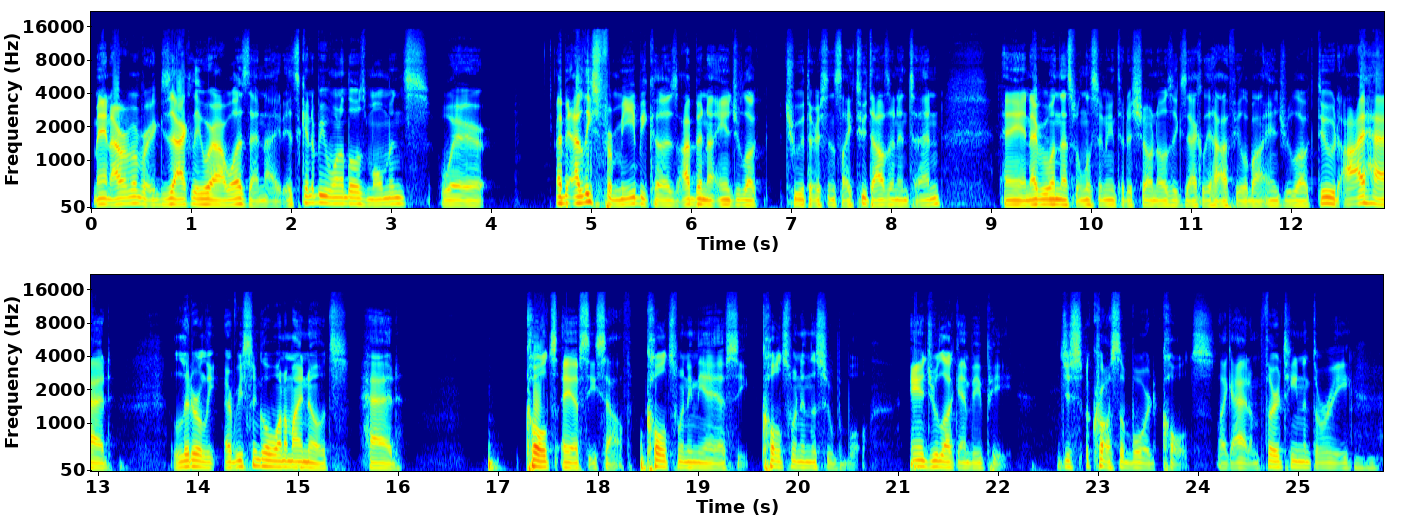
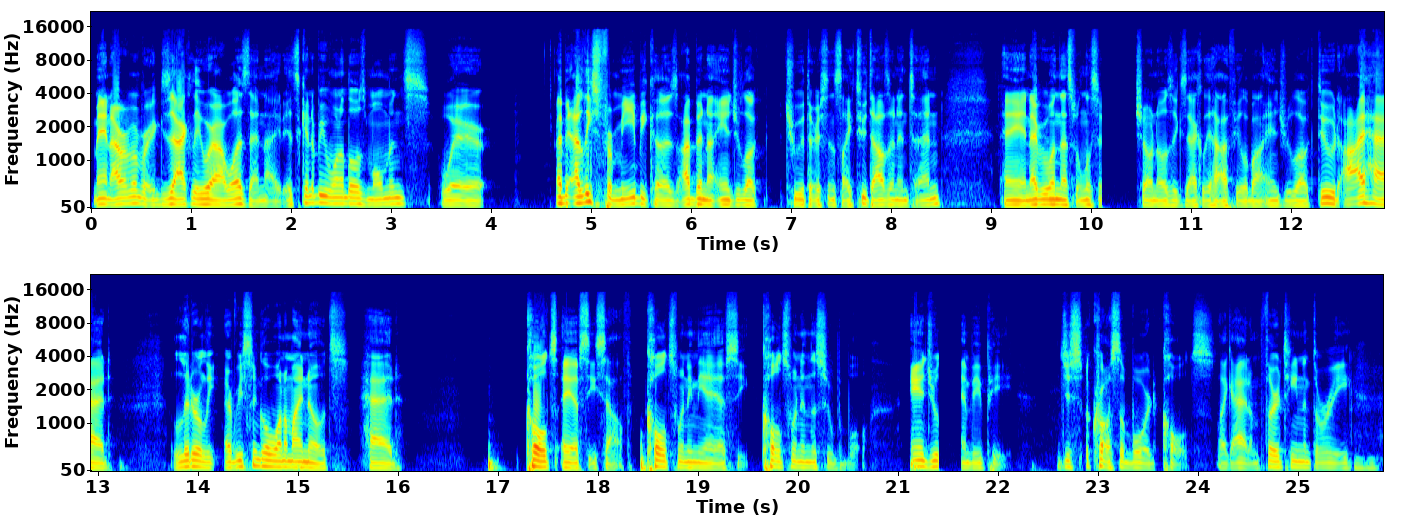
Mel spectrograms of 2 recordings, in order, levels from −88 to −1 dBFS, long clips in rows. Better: first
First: none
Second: audio cutting out; at 10 s and at 21 s

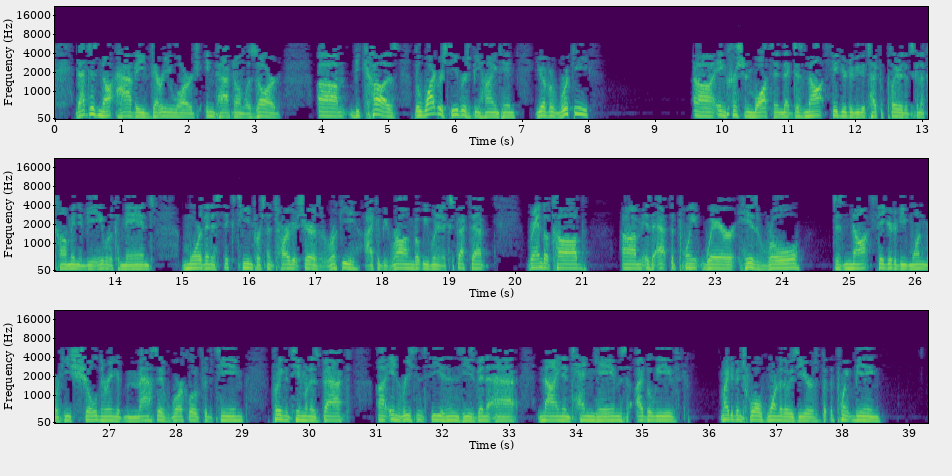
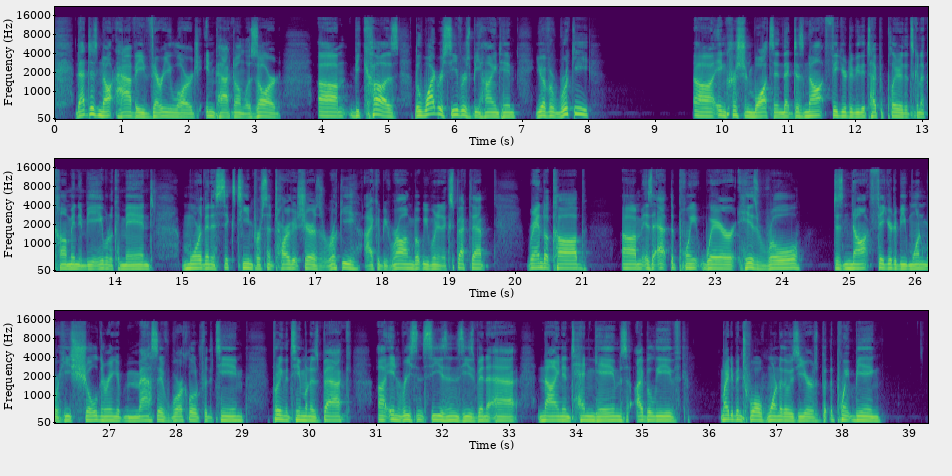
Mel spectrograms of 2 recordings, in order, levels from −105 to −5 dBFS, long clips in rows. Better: second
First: garbled, watery; badly; nothing above 5.5 kHz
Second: none

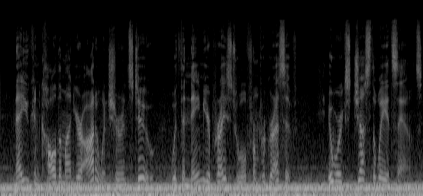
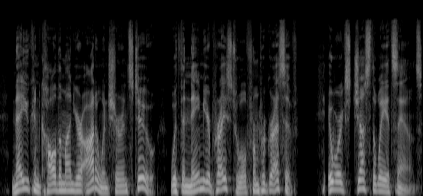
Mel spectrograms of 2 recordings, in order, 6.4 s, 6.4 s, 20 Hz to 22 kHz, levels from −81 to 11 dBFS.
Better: second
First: low rumble; loud; throughout; 1 dB below the speech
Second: none

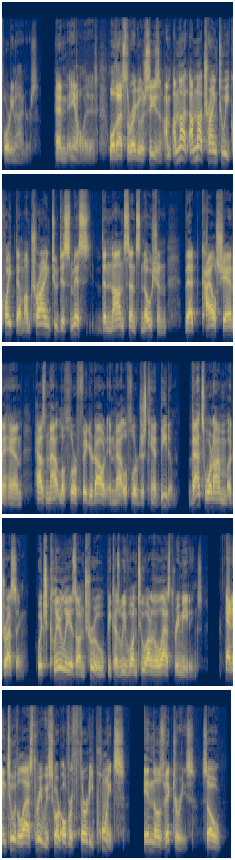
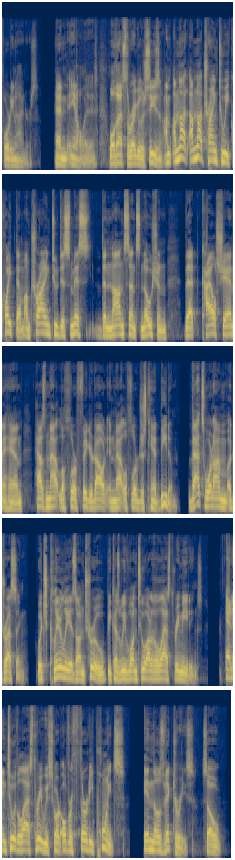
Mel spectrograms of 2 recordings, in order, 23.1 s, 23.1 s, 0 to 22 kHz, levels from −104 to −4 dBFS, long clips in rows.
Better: second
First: thin; very; fading below 400 Hz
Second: none

